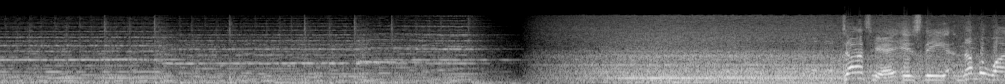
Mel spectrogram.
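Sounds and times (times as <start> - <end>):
steady hum: 5.2 - 10.0
steel rolling mill machinery: 5.3 - 10.0.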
